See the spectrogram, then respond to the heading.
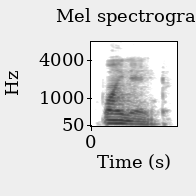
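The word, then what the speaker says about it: poignant: इसकी प्रोनाउंसिएशन में जो जी होता है यह साइलेंट होता है। इसलिए इसको क्या बोलते हैं? पेंट।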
